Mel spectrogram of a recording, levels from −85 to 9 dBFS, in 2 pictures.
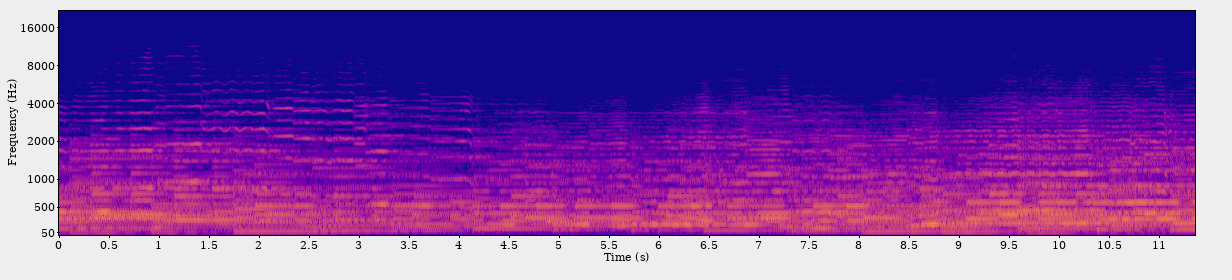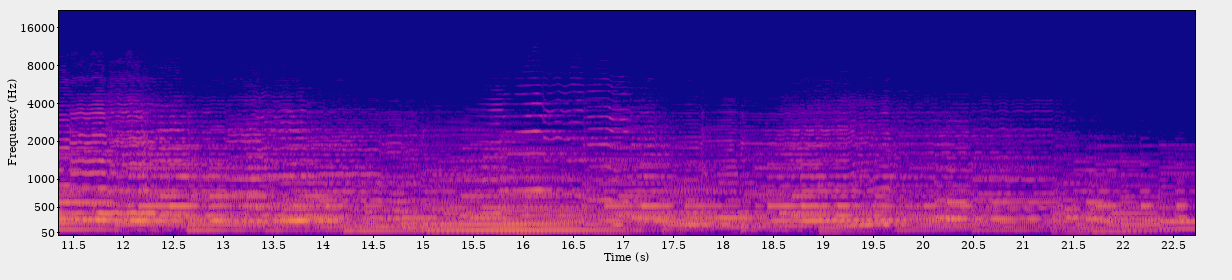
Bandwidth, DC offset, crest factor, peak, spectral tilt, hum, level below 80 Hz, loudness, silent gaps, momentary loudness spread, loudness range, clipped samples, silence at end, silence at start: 9.2 kHz; under 0.1%; 16 dB; -14 dBFS; -8.5 dB/octave; none; -52 dBFS; -30 LUFS; none; 8 LU; 6 LU; under 0.1%; 0 s; 0 s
